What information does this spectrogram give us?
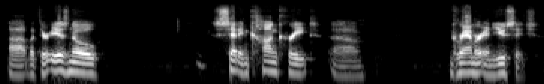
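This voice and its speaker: Low-pitched man explaining with wry humor. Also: a bit bright. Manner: wry, joking. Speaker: podcast co-host and author. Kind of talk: casual explanatory podcast talk.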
